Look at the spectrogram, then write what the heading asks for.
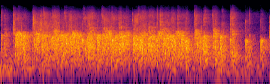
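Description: A church congregation applauds during a sermon, with loud, dense clapping that holds steady and then thins toward the end.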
